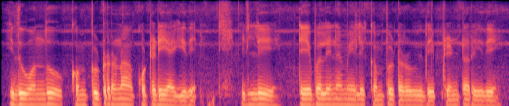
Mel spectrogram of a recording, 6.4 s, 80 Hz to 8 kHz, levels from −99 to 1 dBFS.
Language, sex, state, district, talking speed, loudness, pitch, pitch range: Kannada, male, Karnataka, Koppal, 105 wpm, -17 LUFS, 110 Hz, 100-115 Hz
